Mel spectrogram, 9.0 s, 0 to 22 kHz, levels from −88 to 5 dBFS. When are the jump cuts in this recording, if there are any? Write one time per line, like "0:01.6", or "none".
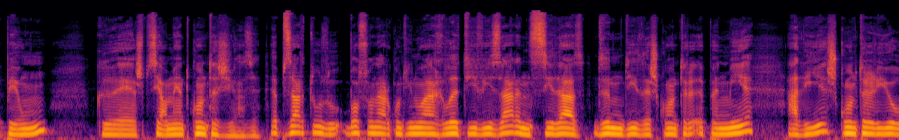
0:02.7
